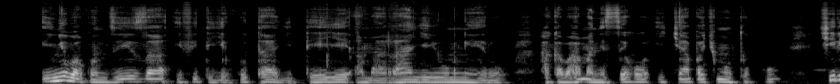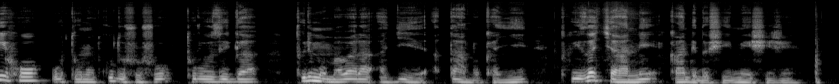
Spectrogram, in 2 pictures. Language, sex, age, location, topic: Kinyarwanda, female, 50+, Nyagatare, education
